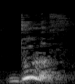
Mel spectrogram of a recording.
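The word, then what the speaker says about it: δοῦλος: Of course, self is coming from a big word dulos. You see it is spelled d o u l o. But if if I pronounce d o o, you understand? L O S.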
